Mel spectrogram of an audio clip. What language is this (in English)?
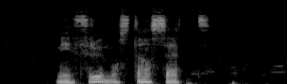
Swedish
